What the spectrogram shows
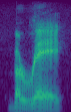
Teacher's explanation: Beret. Notice I don't pronounce the T.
